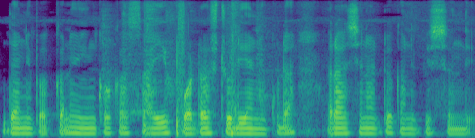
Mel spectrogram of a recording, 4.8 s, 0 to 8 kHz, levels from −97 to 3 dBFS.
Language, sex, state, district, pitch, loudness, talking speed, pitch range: Telugu, male, Andhra Pradesh, Sri Satya Sai, 110 Hz, -21 LUFS, 125 wpm, 110-115 Hz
